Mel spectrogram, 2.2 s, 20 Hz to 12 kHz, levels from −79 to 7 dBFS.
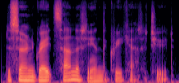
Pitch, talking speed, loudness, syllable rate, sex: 100 Hz, 215 wpm, -19 LUFS, 6.5 syllables/s, male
